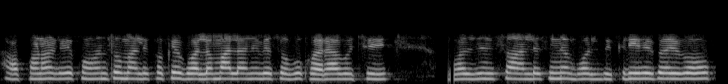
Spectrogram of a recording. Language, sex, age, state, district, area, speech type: Odia, female, 30-45, Odisha, Boudh, rural, conversation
